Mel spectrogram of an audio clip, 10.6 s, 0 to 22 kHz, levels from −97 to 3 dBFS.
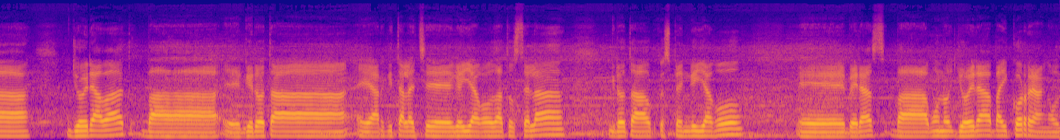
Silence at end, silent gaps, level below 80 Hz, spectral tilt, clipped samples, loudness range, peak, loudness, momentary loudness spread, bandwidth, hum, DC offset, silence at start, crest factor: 0 s; none; -66 dBFS; -6 dB/octave; under 0.1%; 1 LU; -4 dBFS; -19 LUFS; 6 LU; 13 kHz; none; under 0.1%; 0 s; 14 dB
